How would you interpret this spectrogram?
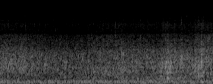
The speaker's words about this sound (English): Right now I'm sitting on Kitts Beach on a kind of a windy, sunny day, April 15th, 2022.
